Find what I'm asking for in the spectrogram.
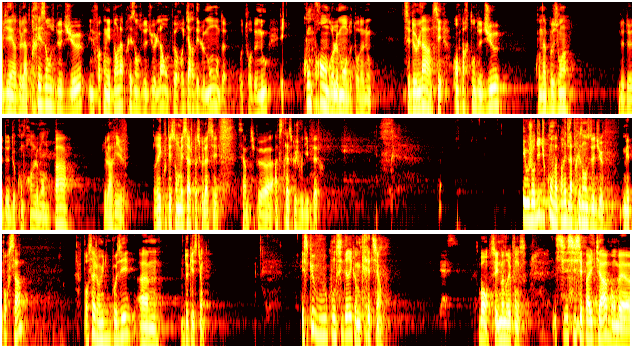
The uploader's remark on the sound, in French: Enregistré à l'église CVV, le 30/04/2023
